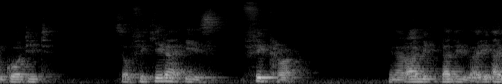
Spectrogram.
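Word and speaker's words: فكرة: believe that you got it so fikira is fikra in Arabic that is I believe that is the right pronunciation it is fikra now another word in Arabic or in SW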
